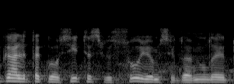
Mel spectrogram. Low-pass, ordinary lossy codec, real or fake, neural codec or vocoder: 5.4 kHz; Opus, 24 kbps; fake; codec, 16 kHz, 8 kbps, FunCodec, trained on LibriTTS, 25 frames a second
